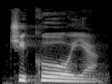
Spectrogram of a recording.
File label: "cicoia", dialettu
